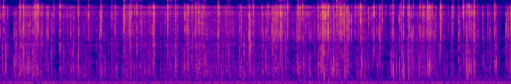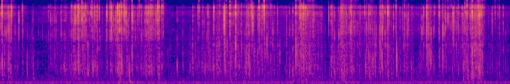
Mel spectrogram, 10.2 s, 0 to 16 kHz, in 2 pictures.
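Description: A Shopkins pocket tissue 6-pack in clear plastic overwrap lies flat while fingertips and long painted nails scratch and press the crinkly film, and a flat hand rubs across the top. A continuous, bright crinkling and crackling runs throughout, made of dense, quick scratches with no ring after each one, over a steady low hum.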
